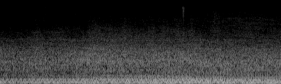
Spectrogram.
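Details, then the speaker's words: Honda Pilot cranked with new battery after lying on its side: rough rapid low banging, about three or four beats a second, as water and oil in the cylinders hydrolock it, later found to have broken a piston. "It didn't want to crank at first. And then we tried it again, and it cranked, and it started making a banging noise."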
